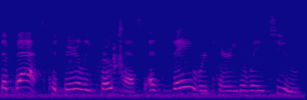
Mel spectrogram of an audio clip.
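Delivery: ordinary delivery, nothing marked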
